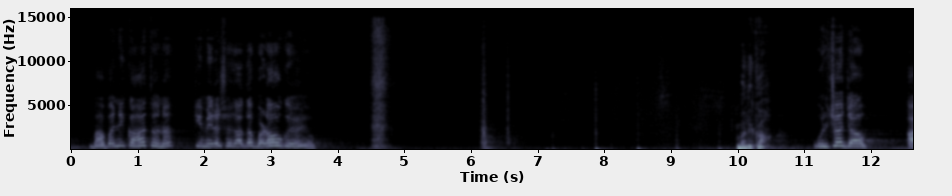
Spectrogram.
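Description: A young woman speaks softly and warmly up close.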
